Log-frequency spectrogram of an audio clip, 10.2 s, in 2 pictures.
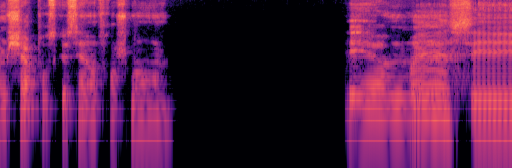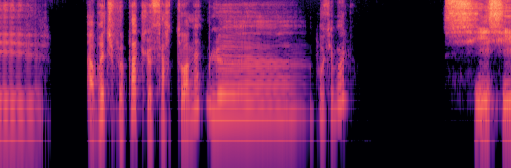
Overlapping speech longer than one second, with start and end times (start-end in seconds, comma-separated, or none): none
